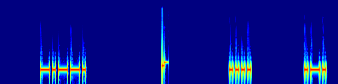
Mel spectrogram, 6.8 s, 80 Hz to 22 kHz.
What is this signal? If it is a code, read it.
Morse code, heard as a keyed tone, about 20 wpm, spaced as for 7 wpm, 700 Hz. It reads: <KN> HR
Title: Top 90 QSO Elements - 6x Character Spacing - 20wpm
